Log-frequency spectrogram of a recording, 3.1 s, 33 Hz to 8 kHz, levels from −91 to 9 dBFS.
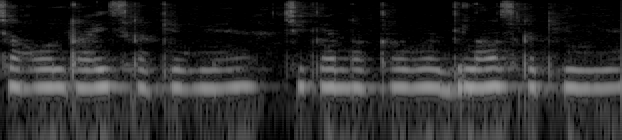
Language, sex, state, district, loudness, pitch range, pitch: Hindi, female, Uttar Pradesh, Deoria, -41 LUFS, 260-270 Hz, 265 Hz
